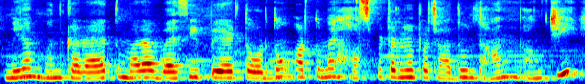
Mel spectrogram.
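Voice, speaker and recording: A woman's voice: high-pitched, fairly even intonation, racing, warm tone, natural voice. A woman voicing a heartbroken young man who rants tearfully and angrily, scolding his lover. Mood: tearful pleading.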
